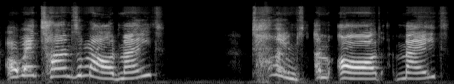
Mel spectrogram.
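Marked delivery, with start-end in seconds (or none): 0.4-1.7 high-pitched retold protest; pleading retort. Caller pleads hardship to phone agent, high-pitched protest. Retold plea, first take. 2.5-4.5 drawn-out, word-by-word repeat; slow right down on each word; emphatic slow repeat. Retold or imitated. Caller repeats hardship to phone agent, slow and emphatic.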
